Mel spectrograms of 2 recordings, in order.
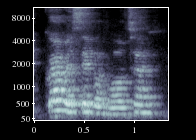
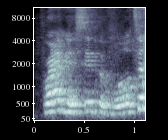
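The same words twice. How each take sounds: First: Said in the usual way. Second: "brag" said with b-r-a-g instead of grab, a quick slip; "brag" blurted fast for grab; tongue slip. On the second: Real, not acted.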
